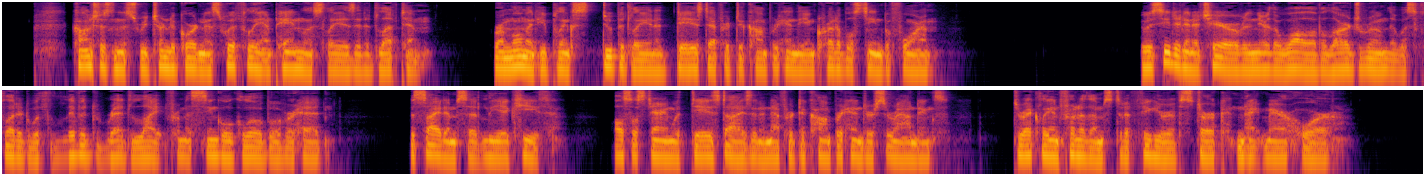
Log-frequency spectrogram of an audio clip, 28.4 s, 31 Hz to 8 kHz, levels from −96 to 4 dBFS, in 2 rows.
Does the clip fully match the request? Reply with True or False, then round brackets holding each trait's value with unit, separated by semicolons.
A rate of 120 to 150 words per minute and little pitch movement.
False (180 wpm; 2.0 semitones)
